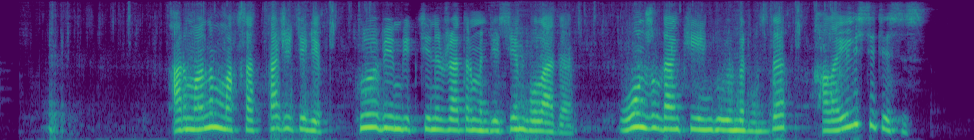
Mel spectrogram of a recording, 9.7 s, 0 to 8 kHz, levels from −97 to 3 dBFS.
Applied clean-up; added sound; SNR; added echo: neural separator model SepFormer DNS4.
